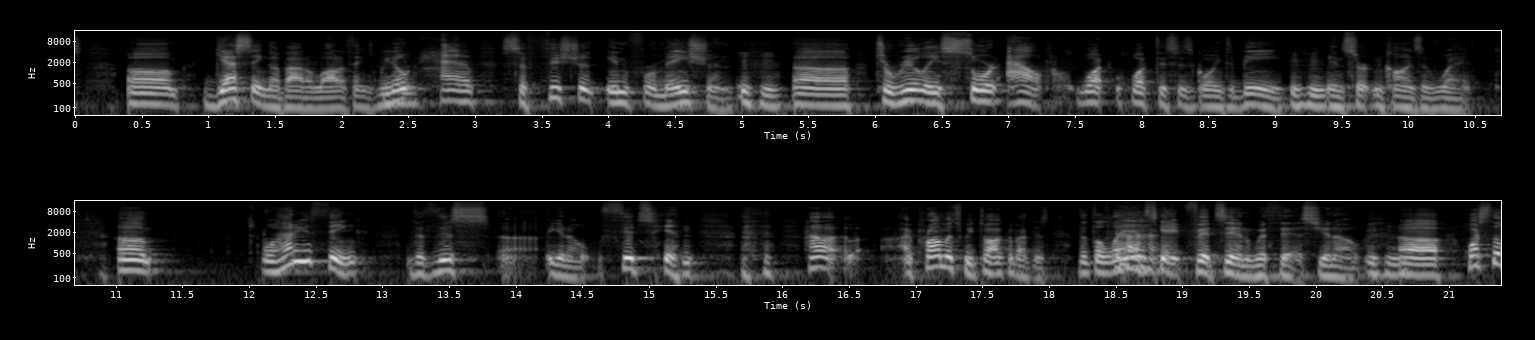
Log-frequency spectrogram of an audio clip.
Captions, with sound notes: guessing about a lot of things. We don’t have sufficient information to really sort out what, what this is going to be in certain kinds of way. Well, how do you think that this, you know, fits in [chuckles] how -- I promise we talk about this, that the landscape fits in with this, you know -- what’s the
